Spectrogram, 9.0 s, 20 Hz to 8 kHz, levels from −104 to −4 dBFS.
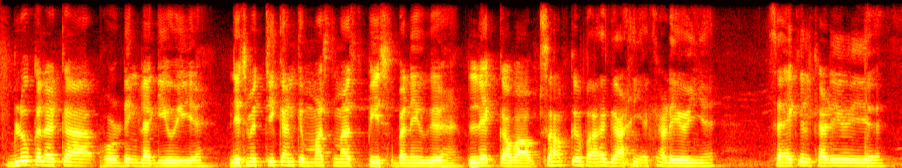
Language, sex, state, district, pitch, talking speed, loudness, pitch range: Hindi, male, Uttar Pradesh, Hamirpur, 150 Hz, 185 wpm, -16 LUFS, 140-160 Hz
